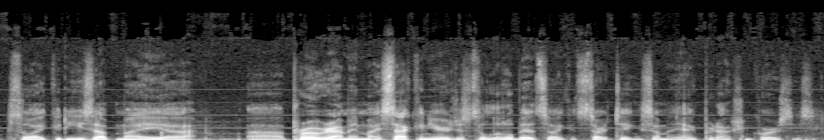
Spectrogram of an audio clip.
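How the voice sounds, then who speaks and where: Deep-voiced middle-aged man from Holland. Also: fairly even intonation, fast talker, darkish tone. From Netherlands. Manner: easygoing, chuckles while telling stories. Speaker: guest, genetics advisor. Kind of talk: relaxed interview storytelling.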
